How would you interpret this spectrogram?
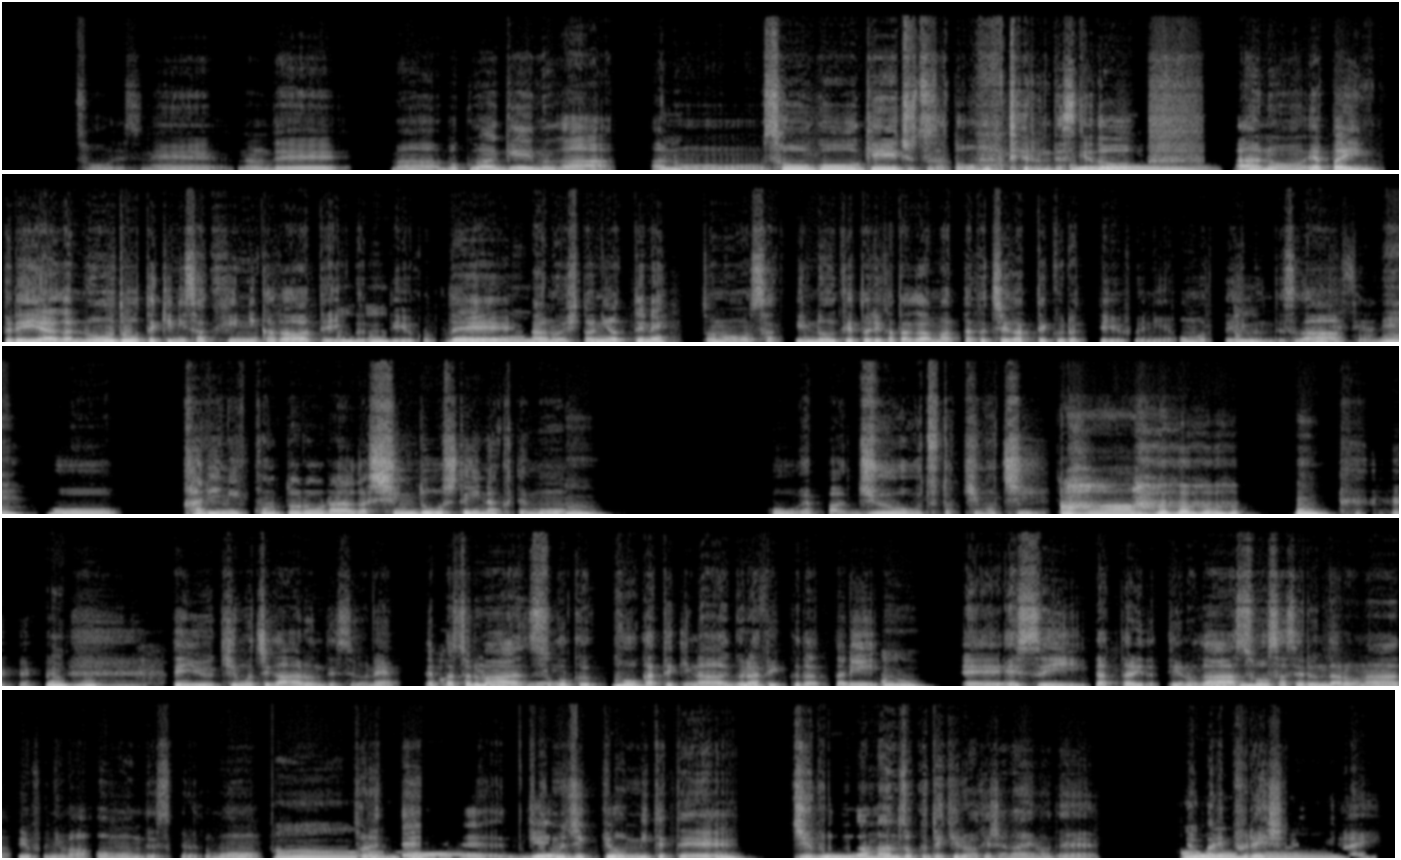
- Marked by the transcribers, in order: laughing while speaking: "思ってるんですけど"; chuckle; other background noise; tapping
- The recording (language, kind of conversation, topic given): Japanese, podcast, ネタバレはどう扱うのがいいと思いますか？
